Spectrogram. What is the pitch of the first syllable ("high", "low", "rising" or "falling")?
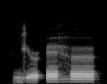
low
